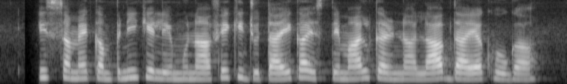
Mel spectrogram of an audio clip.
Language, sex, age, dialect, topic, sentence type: Hindi, female, 25-30, Garhwali, banking, statement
